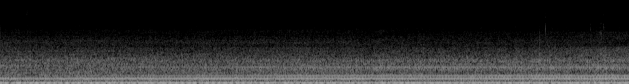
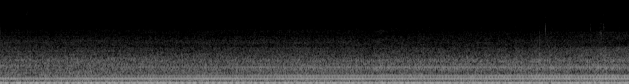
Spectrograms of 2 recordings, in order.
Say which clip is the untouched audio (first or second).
second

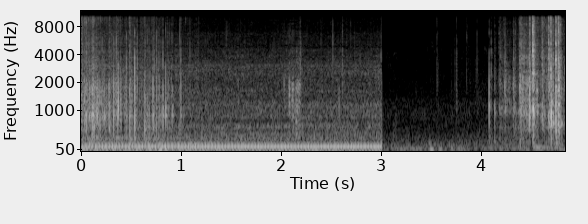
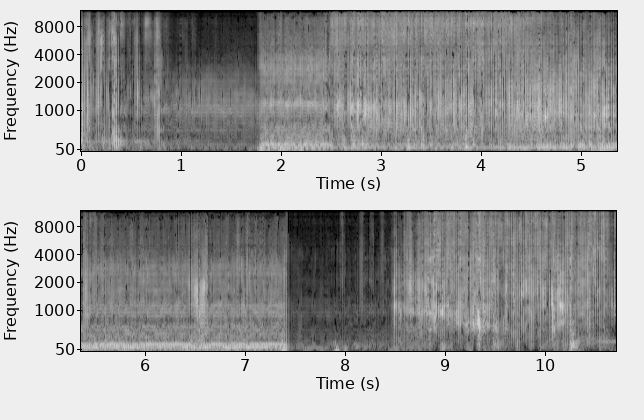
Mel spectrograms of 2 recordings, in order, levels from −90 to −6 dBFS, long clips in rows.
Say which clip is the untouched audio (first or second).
first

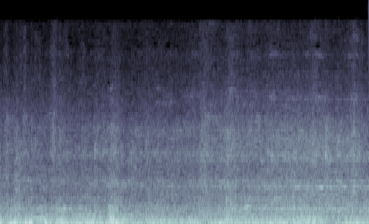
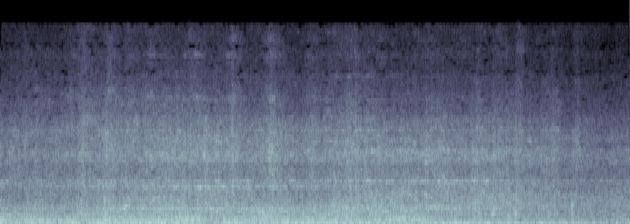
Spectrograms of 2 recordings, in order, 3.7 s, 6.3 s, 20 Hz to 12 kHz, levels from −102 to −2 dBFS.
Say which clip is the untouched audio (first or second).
first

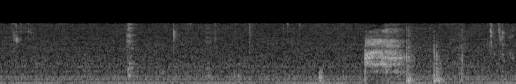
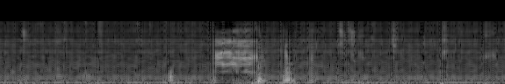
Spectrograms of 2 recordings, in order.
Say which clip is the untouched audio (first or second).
first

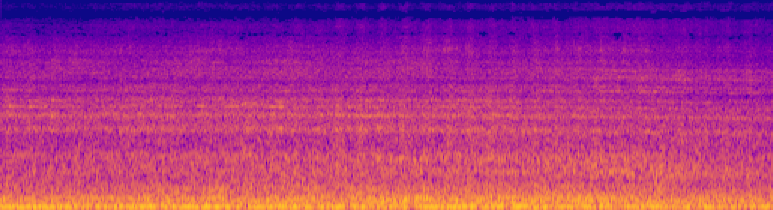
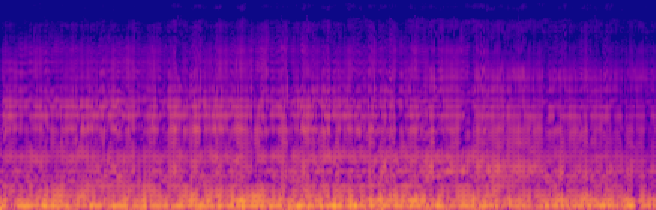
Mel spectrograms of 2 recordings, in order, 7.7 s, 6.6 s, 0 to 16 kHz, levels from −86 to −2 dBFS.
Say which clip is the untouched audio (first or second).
first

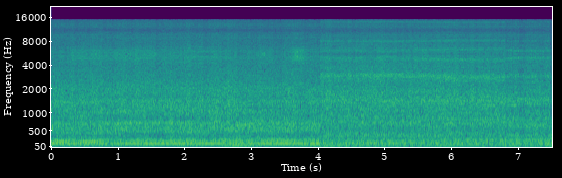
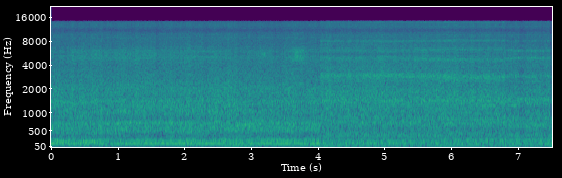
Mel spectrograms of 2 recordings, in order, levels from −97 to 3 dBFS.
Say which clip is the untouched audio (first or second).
first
